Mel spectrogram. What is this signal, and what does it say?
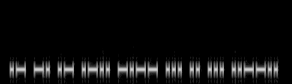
Morse code, heard as a keyed tone, about 37 wpm, 700 Hz. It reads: ANALYSIS?
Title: Sentences from Top 1000 Words - Review Part 5 - 40wpm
